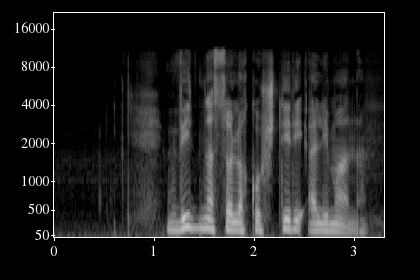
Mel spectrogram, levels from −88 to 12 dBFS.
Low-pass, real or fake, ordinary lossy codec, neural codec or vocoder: 10.8 kHz; real; none; none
